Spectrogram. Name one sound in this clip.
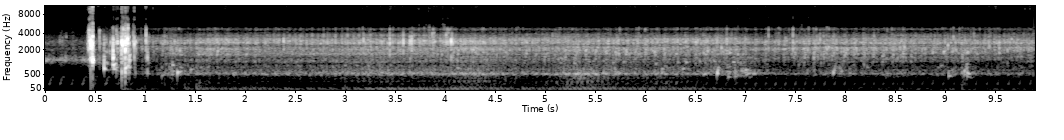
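A muffled underwater hiss and rumble goes on steadily.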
